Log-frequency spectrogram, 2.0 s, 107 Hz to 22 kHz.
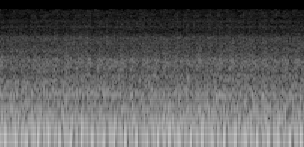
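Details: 2014 Silverado idling with AC load during final refrigerant charging after discharge hose replacement: steady, even idle with a quick regular low pulse, no misses, knocks or hunting; healthy.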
